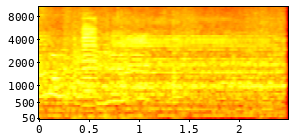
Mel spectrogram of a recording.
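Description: Live rock music from a jazz big band and choir holding a long, sustained chord, with one wavering voice or horn line on top.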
